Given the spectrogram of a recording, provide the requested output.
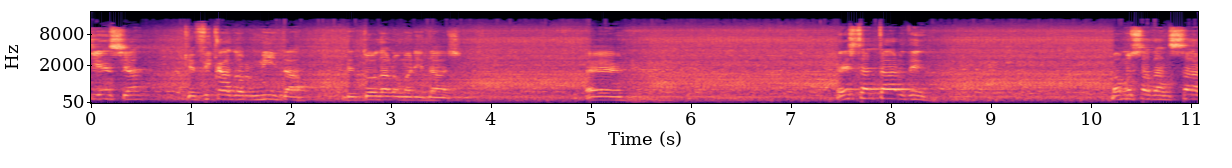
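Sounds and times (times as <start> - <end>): man speaking into a microphone: 0.0 - 3.8, 4.9 - 5.6, 7.4 - 8.5, 10.2 - 11.0.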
